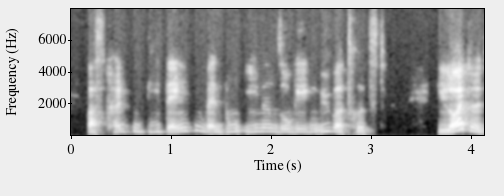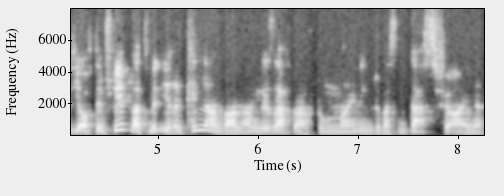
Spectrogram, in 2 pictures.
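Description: Energetic in tone, a woman with a fairly low, somewhat breathy voice talks at a fairly quick pace with very wide pitch swings. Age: 30s. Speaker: stage host and interviewer. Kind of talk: interview.

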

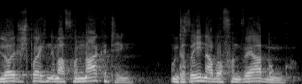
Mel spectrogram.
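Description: A man with a normal speaking voice, fairly high pitch, and ordinary pitch variation. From Germany, Ruhr area. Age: 40s. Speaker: crisis and growth consultant. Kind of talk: interview.

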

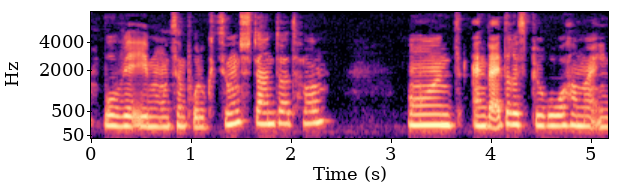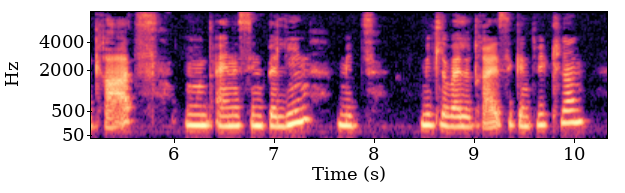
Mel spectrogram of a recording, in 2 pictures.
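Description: A woman's somewhat breathy voice, fairly slow and fairly even in intonation, in a dry, close sound with no echo. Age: 30s. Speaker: startup CEO. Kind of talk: podcast interview.

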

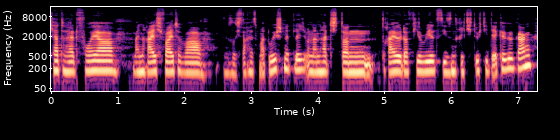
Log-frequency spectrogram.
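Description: A woman with a normal speaking voice talks at a fairly quick pace with hardly any pauses, her pitch fairly low with ordinary variation. The sound is dry and close, with no echo. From Germany, Koblenz (Rhineland). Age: 30s. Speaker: health coach. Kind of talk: casual interview. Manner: laughing.

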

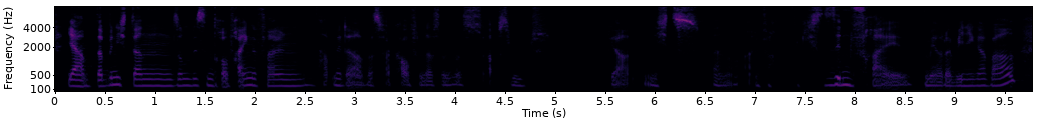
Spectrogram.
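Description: A woman at a moderate pace, her sound dry and close with no echo. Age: 30s. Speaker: personal finance educator. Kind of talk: interview.

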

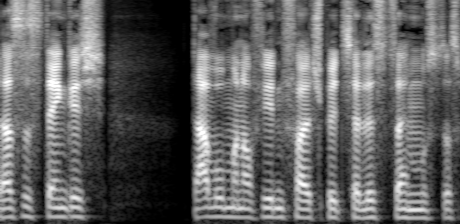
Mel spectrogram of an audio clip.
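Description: Monotone and flat in intonation, the voice is heard on a very clean recording with a silent background and a dry, close sound with no echo. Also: man. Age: 20s. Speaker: police detective. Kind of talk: casual interview. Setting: studio.

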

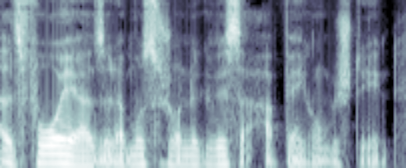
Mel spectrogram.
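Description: A man talks at a fairly low pitch with a dark, mellow tone and ordinary pitch variation. The sound is dry and close, with no echo. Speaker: physician. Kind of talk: interview. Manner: hesitant.

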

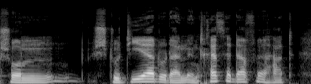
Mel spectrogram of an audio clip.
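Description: A man talks at a very slow pace in a fairly low pitch. The recording is very clean, with a silent background. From northern Germany, Hamburg. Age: 30s. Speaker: finance director. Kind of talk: interview.

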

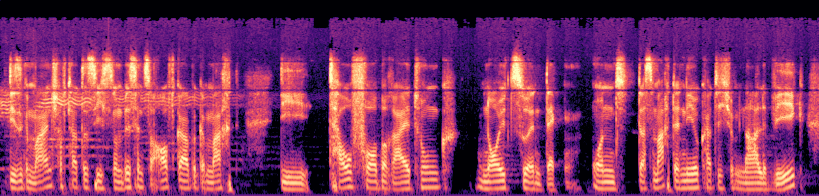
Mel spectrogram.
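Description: Over music in the background, a man speaks at a fairly slow pace with a fairly low pitch, fairly even intonation and very even loudness. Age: 20s. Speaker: civil servant. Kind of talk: testimony. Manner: casual.

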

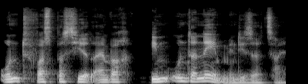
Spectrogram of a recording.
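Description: A man at a fairly slow pace. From Franconia, Germany (Nuremberg). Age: 50s. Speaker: corporate podcast co-host. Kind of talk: casual chat. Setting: company office.

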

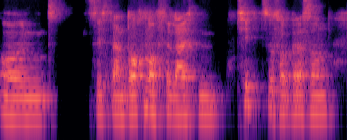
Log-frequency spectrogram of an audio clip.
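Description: Vocal fry in a man's medium-pitched voice, fairly slow in pace and fairly even in intonation. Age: 30s. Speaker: sports scientist and runner. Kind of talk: podcast interview.

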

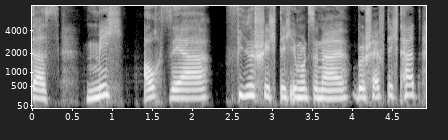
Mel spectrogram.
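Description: Here is an unremarkable speaking voice from a woman, fairly high in pitch with ordinary variation. The sound is dry and close, with no echo. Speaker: podcast co-host, book talk. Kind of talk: casual chat.

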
